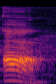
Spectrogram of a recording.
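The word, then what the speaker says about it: hour: But here an R. H is a consonant, but we say H because H is silent here.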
